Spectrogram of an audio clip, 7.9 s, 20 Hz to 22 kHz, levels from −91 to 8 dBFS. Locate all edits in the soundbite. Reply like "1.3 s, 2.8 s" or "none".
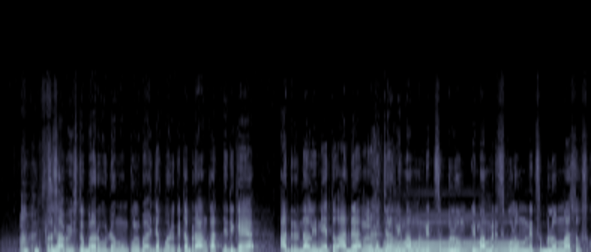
3.5 s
